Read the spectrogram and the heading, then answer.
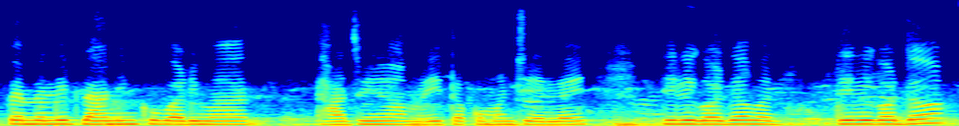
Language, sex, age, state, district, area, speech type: Nepali, female, 30-45, West Bengal, Alipurduar, urban, spontaneous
